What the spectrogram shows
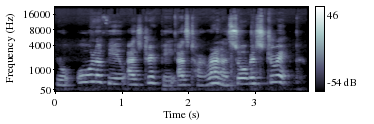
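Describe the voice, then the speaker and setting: A woman's voice: high-pitched, animated, unhurried. A woman voicing a dismissive, boastful father tyrannosaur in a storybook, with a blunt, scoffing manner.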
